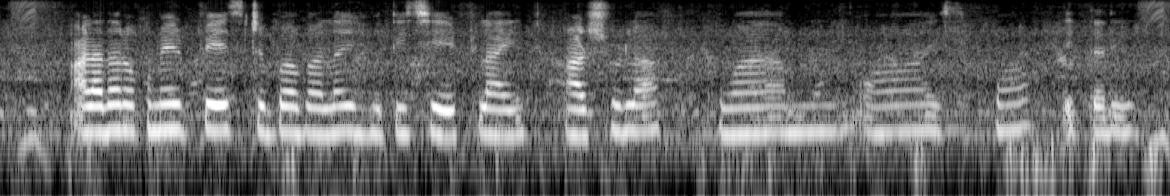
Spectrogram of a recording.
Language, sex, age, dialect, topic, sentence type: Bengali, female, 18-24, Western, agriculture, statement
